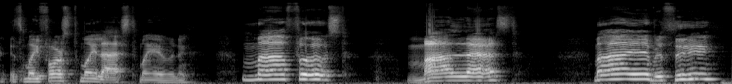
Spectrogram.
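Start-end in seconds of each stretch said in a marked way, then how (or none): 2.4-7.2 high, slow crooning put-on voice. Podcaster sings the line to his listeners, hammed-up crooner. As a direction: croon it slowly like a hammed-up soul singer.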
